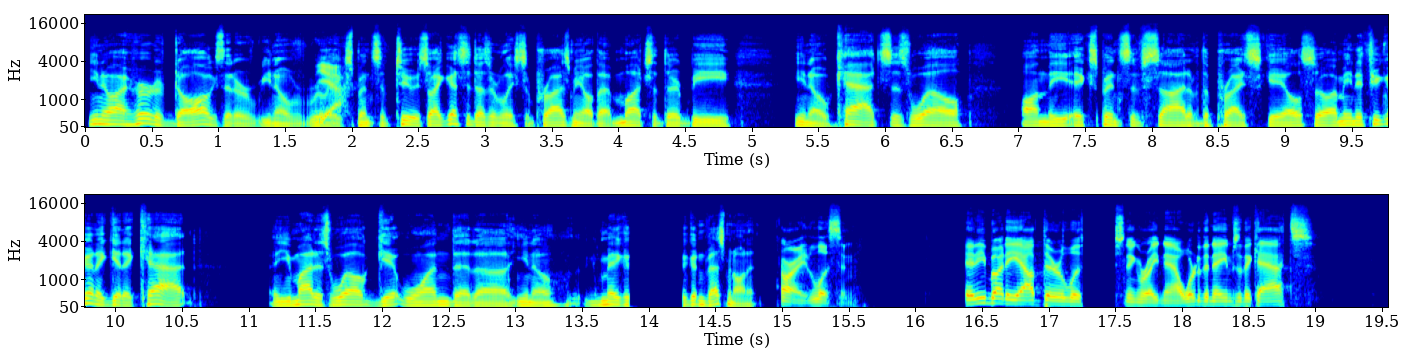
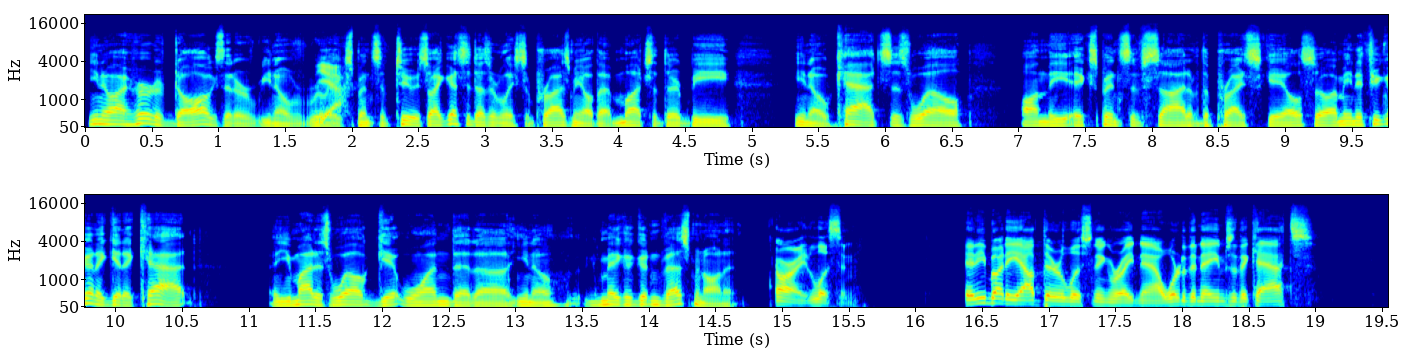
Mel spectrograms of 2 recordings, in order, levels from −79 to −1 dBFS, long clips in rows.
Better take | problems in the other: second | audio freezing; at 14 s and at 17 s

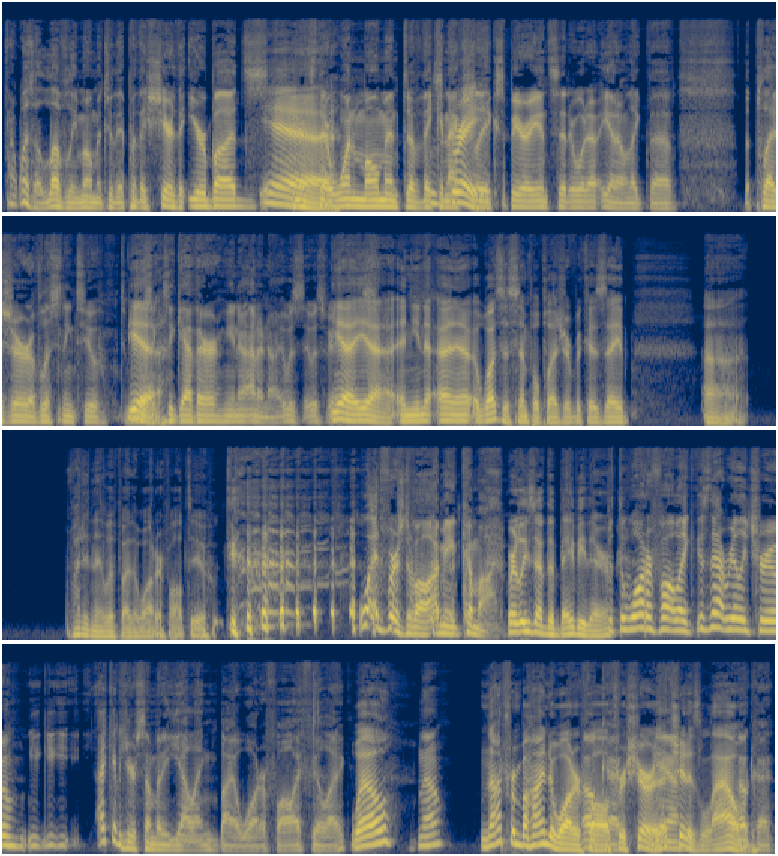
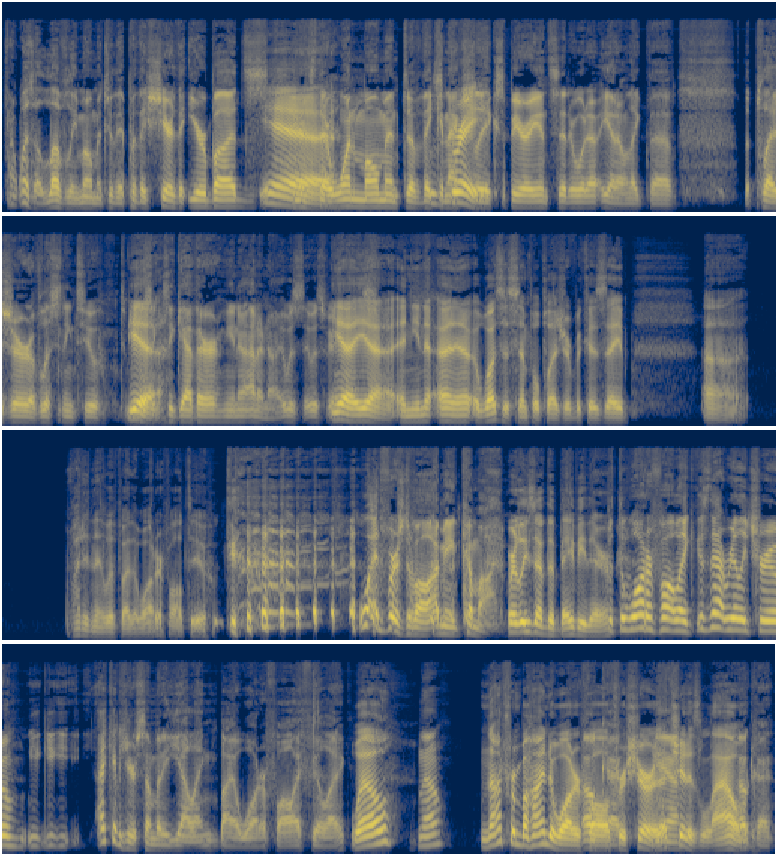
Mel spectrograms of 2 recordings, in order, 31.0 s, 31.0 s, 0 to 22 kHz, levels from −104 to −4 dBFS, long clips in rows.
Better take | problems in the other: first | thin; somewhat; fading below 350 Hz

